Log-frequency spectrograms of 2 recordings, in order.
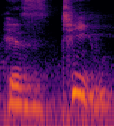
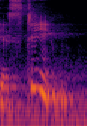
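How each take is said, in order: First: The final sound of his is a voiced z. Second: The final sound of his is a voiceless s. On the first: The speaker calls it wrong. "we don't say it as" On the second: The speaker calls it right. "it becomes devoiced"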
